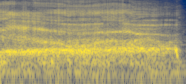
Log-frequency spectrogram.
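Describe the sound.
A person voices the dying scream of a lindworm (dragon) that has just been slain: one long, loud, rasping, belch-like roar that holds steady for over two seconds, then breaks off with a short final gurgle.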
